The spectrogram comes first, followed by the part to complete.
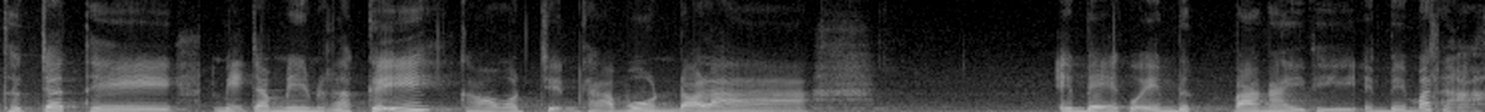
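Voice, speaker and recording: Speaking slowly in a fairly high voice, a young woman guests on a TV talk show as a daughter-in-law. She chats through her stories, connecting each event with "xong" and mimicking those she quotes. A long reverb tail trails her words.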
